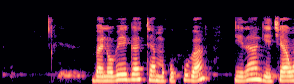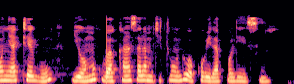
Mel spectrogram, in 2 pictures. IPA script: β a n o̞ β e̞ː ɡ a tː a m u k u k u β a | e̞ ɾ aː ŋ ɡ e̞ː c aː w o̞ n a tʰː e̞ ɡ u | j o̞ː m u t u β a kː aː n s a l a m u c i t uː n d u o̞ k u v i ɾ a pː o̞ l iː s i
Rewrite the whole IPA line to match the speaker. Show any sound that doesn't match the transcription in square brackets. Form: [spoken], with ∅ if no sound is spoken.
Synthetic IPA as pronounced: β a n o̞ β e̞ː ɡ a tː a m u k u k u β a | e̞ ɾ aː ŋ ɡ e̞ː c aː w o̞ [ɲ] a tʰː e̞ ɡ u | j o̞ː m u [k] u β a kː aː n s a l a m u c i t uː n d u o̞ k u [β] i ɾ a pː o̞ l iː s i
